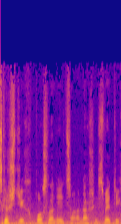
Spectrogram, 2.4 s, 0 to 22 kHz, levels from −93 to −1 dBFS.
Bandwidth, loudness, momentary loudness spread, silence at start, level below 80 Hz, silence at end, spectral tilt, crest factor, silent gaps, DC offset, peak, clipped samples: 16 kHz; -27 LUFS; 7 LU; 0 s; -34 dBFS; 0 s; -4 dB/octave; 18 dB; none; 0.3%; -6 dBFS; under 0.1%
